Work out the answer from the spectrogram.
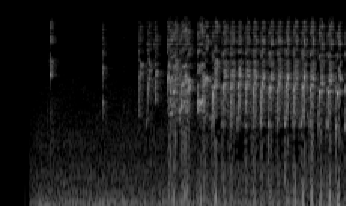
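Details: Lovebird ngekek song, meant to provoke rivals and spur other lovebirds to sing: a few scattered high chirps at first, then from about two seconds a fast, harsh, high chattering trill pulsing about three times a second.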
